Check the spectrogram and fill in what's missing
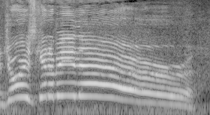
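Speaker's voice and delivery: high, loud, drawn-out call; excited shout. Real, not acted. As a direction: yell the save. Big save call.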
